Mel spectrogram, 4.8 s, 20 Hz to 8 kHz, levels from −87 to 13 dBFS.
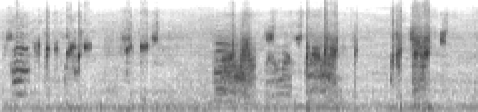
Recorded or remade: remade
